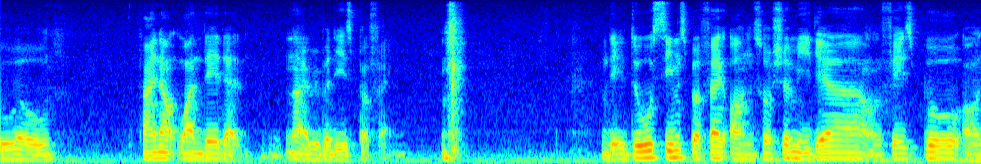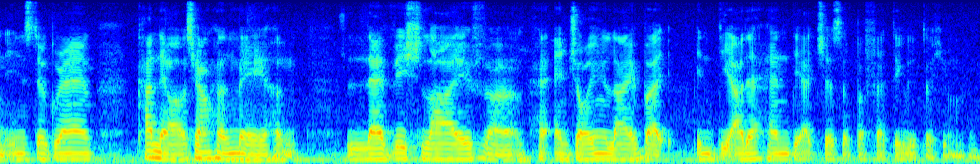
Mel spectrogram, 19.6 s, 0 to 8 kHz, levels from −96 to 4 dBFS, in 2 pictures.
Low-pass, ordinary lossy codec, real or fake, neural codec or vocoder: none; none; real; none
